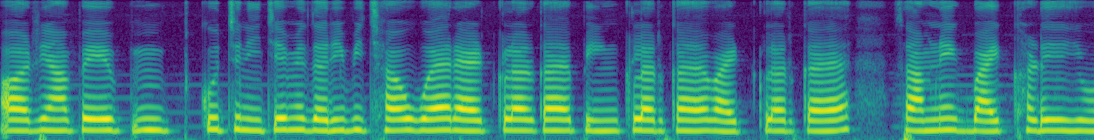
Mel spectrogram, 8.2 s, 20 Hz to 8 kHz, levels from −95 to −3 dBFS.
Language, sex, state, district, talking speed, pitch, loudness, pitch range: Hindi, female, Uttar Pradesh, Hamirpur, 210 wpm, 230 Hz, -12 LUFS, 225-235 Hz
